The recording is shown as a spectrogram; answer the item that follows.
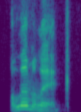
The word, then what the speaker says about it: Elimelech: Elimelech.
